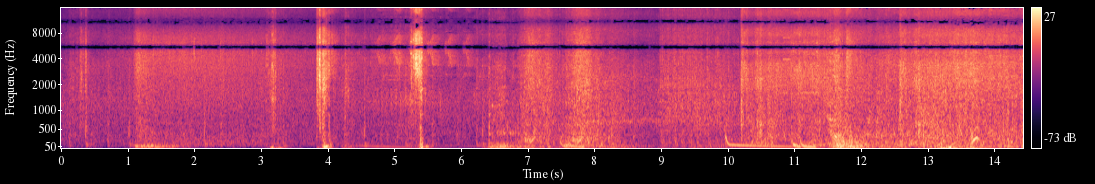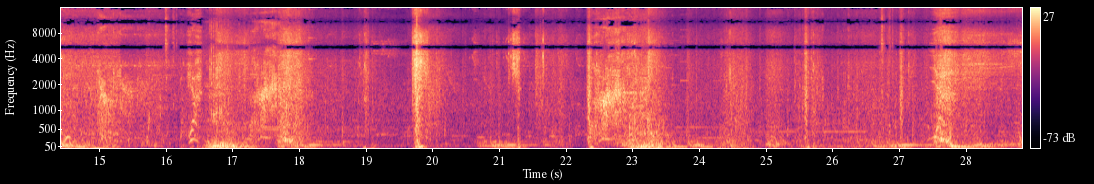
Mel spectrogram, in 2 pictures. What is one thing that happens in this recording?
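Footsteps patter quickly across dirt and grass.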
